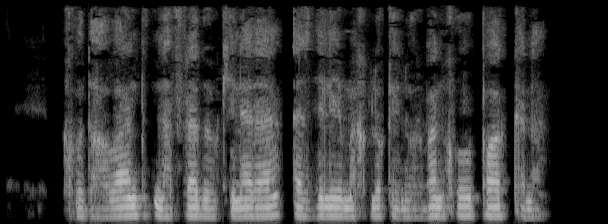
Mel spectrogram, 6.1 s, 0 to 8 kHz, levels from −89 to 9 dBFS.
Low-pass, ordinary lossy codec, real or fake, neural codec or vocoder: 7.2 kHz; AAC, 32 kbps; real; none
